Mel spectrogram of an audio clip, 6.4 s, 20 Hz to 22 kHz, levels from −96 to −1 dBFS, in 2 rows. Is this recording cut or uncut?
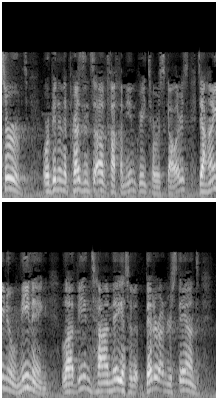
cut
